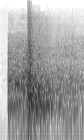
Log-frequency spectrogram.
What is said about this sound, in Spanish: Bastante gente, desde luego, secundando el sonido de petardos a lo largo del recorrido y piquetes en zonas industriales.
